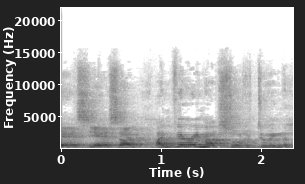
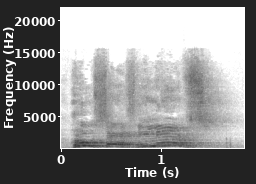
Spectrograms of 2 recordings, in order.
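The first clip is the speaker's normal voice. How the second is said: arena emperor; 12 semitones higher, slower than usual. Acted. Host asks the audience to spare the player, in a grand voice. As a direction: call to the mob like a Roman emperor.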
